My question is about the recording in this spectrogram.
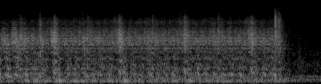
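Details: TPI engine no-start, testing purple/white reference wire pulse on AC volts (reading about 3.4): starter cranks steadily, chugging three or four times a second, never catches; cause unresolved.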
